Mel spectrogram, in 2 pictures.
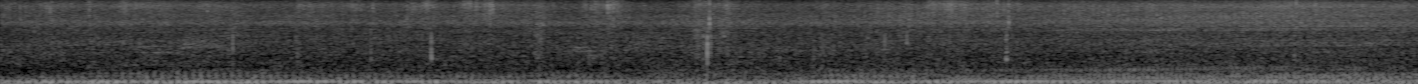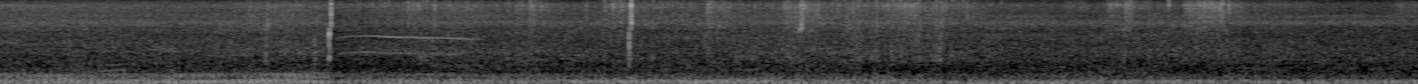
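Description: Steady low motor-vehicle engine hum, easing slightly in level about nine seconds in. A few faint clicks, and one short high falling squeak about nine seconds in.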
